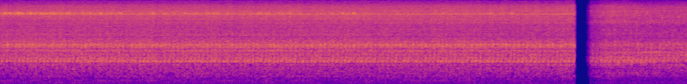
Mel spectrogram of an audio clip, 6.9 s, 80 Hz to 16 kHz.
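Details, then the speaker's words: 2008 Honda New Civic, cold, at low-rpm idle, accessory belt tensioner already replaced twice: steady bell-like ringing whine that doesn't change in pitch, like a bearing. Worn power steering pump bearing. "esse carro aqui no chão tem tem que tomar do que barulho de sino com baixa rotação é frio tipo um barulho de rolamento aquilo compra tá fazendo barulho"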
